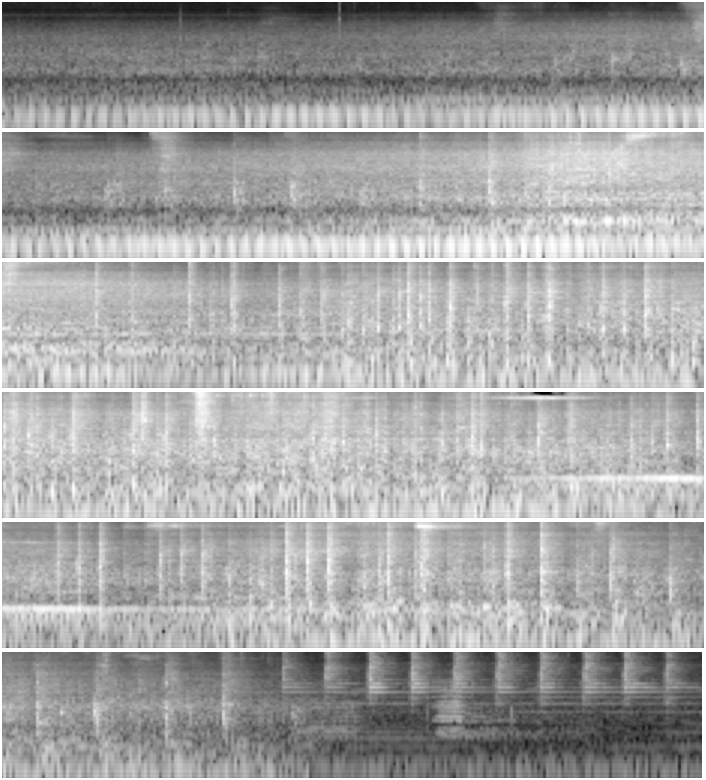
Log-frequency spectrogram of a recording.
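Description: A diesel-hauled train passing close by: the locomotive's engine drone builds over the first several seconds, then the cars' wheels click over the rail joints for about fifteen seconds before fading. Near the end a grade-crossing warning bell rings in a steady rhythm.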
